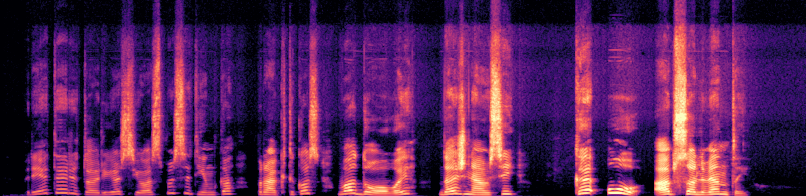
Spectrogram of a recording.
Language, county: Lithuanian, Kaunas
